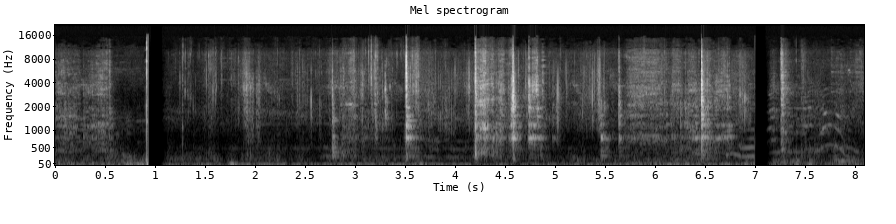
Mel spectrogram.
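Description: A metal ladle scrapes and clinks against a cooking pot.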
